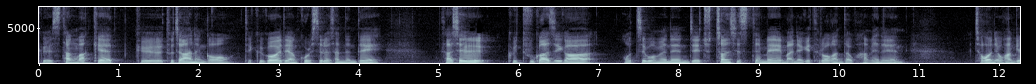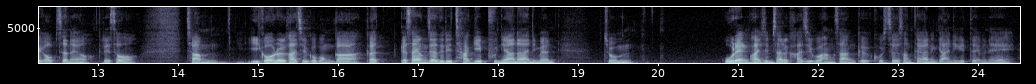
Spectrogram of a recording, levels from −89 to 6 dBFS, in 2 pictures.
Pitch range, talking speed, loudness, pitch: 95-130 Hz, 295 characters per minute, -21 LUFS, 110 Hz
